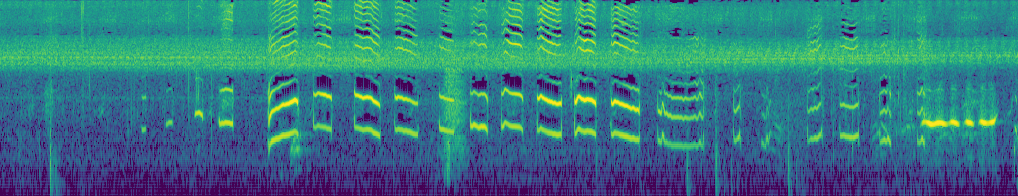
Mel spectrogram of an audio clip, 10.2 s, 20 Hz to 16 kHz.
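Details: Cream-and-white male long-haired Chihuahua puppy, 48 days old, roughly 480 g, Nara, Japan, 2 September: dozens of quick, thin whining yelps in close succession, some hooked and bending, ending in a longer drawn-out whine, with constant background hiss.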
